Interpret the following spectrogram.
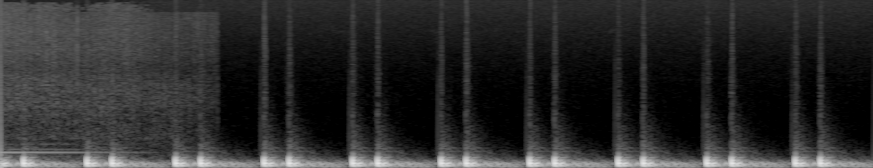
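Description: Heartbeat sound effect in the song's outro: low double thumps, lub-dub, a pair a little more often than once a second. A held musical tone dies away in the first moment.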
